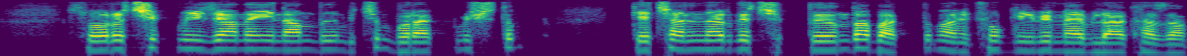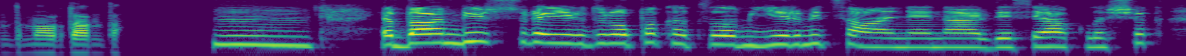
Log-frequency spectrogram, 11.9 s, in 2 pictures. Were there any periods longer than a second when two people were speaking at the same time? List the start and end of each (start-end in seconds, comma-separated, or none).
none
